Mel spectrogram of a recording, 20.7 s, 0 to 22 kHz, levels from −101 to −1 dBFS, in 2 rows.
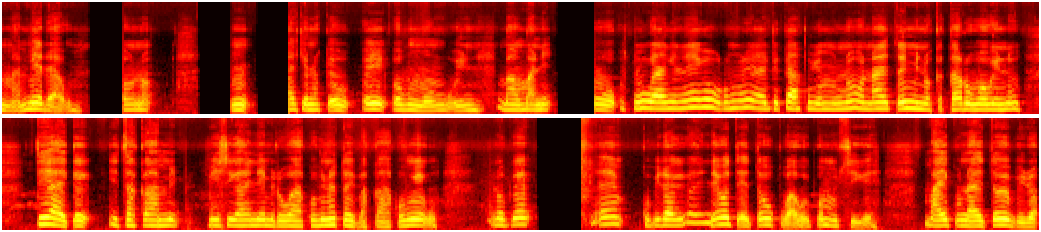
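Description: Clipped start after a pause at 1.13, 2.2, 2.79, 5.85 and 16.08 s: after pauses of 0.31 to 0.43 s, the output device sleeps and wakes too slowly, swallowing 81 to 96 ms of each onset, so speech bursts out of silence without its first sounds.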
